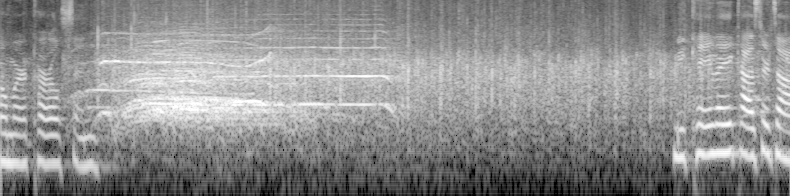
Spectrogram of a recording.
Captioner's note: applause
